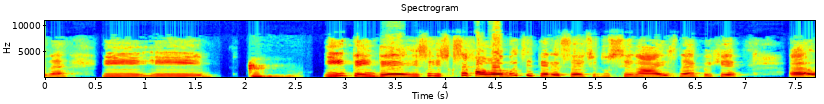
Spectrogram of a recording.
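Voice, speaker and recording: A woman hosts a live-streamed interview in a high, unhurried voice, feeling her way through long questions. The sound is muffled, lo-fi stream audio. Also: a little mellow. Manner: slow, searching questions with many fillers. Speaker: host.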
